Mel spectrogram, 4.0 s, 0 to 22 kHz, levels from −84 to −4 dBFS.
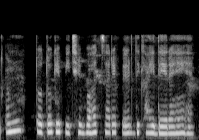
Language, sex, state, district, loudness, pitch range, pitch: Hindi, female, Uttar Pradesh, Lalitpur, -21 LUFS, 210-235 Hz, 220 Hz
